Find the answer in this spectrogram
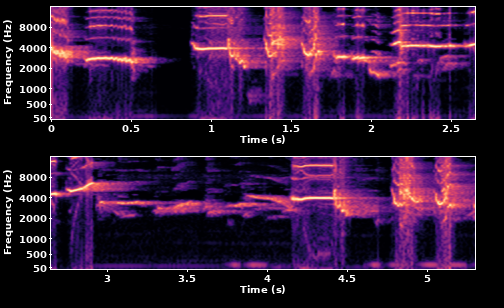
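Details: Oriental magpie-robin singing loudly and nonstop as a lure for an off-form speckled bird; clear whistled notes mixed with harsh chatters and long pure tones, delivered almost without pause.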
